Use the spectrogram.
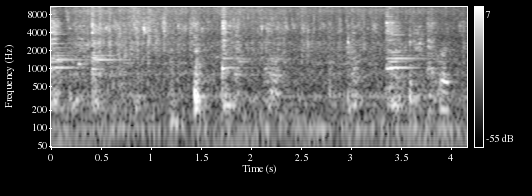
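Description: Garlic and shallots sizzle steadily in hot oil in a home kitchen, a continuous bright frying hiss with a few louder spits and stirring scrapes, no talking.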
